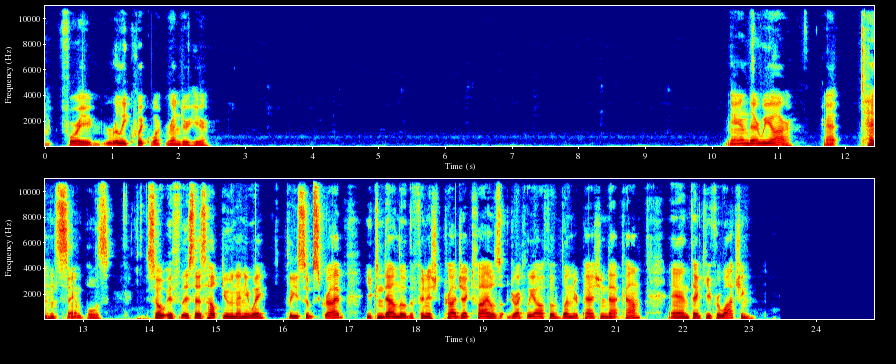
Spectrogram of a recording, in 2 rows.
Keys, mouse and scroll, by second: 2.2-7.8 drag, 7.9 F12, 18.5-20.4 drag.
